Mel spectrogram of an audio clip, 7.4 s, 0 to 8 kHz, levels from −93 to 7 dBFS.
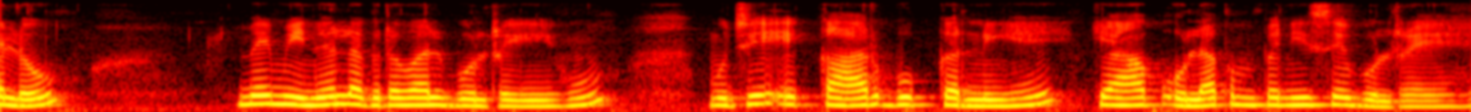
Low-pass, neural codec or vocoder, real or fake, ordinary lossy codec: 7.2 kHz; none; real; Opus, 64 kbps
